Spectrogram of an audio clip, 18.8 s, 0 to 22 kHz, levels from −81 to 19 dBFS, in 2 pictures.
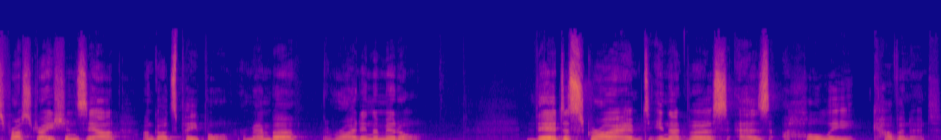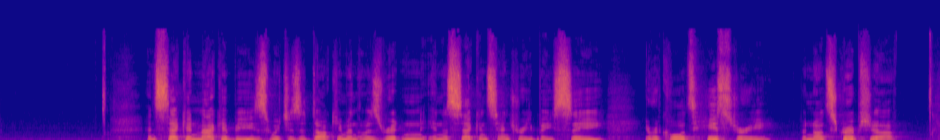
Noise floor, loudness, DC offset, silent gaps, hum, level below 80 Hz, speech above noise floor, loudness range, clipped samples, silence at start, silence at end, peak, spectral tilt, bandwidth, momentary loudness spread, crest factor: -62 dBFS; -24 LUFS; under 0.1%; none; none; -76 dBFS; 36 dB; 6 LU; under 0.1%; 0 s; 0 s; -6 dBFS; -3 dB/octave; 17.5 kHz; 19 LU; 22 dB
